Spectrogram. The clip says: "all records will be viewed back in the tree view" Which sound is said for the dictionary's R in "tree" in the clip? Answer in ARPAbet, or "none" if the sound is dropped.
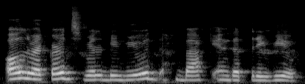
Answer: R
